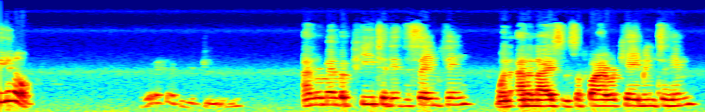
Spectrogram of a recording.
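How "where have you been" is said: near whisper. Retold or imitated. Question repeated almost inaudibly.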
